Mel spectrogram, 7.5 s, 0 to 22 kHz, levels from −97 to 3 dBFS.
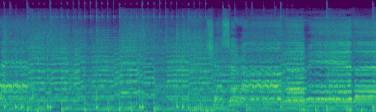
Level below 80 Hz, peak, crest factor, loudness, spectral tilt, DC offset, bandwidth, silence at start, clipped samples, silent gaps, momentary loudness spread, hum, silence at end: -38 dBFS; -6 dBFS; 16 dB; -22 LUFS; -4 dB/octave; under 0.1%; over 20 kHz; 0 s; under 0.1%; none; 8 LU; none; 0 s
